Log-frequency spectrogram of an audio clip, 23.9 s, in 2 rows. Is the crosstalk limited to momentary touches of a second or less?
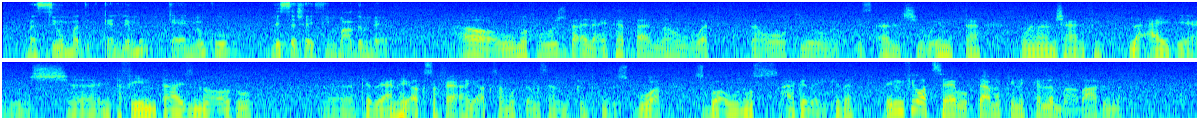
Yes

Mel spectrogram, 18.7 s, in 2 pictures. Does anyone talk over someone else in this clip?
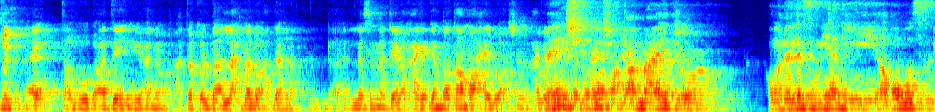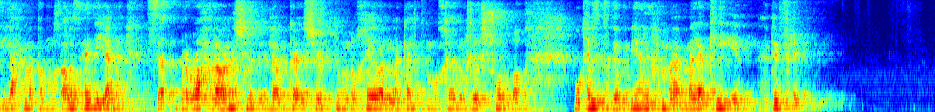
Yes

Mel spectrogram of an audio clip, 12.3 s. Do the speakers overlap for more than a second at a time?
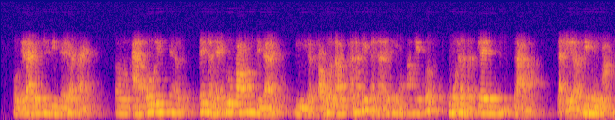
No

